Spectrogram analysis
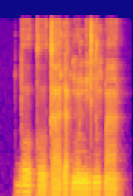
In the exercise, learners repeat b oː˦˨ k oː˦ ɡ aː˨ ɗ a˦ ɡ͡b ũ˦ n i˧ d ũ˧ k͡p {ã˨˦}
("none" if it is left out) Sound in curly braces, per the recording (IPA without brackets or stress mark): ã˧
